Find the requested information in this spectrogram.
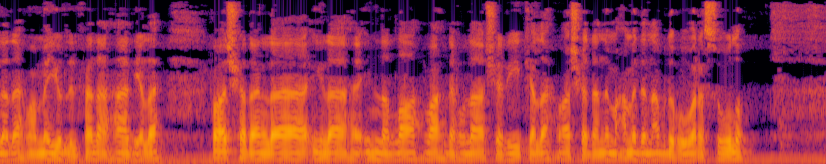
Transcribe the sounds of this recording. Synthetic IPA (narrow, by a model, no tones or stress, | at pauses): lːalahwɐmanjʊd̪ˤlɪlfalaːɦaːd̪ɪjalah | waʔaʃhɐd̪ʊanlaːʔɪlaːɦaʔɪlːɐlˤːɑːhwaħd̪ɐɦʊlaːʃaɾiːkalahwaaʃhɐd̪ʊʔanːɐmʊħamːɐd̪anʕab̚d̪ʊɦʊwɐɾˤɑsuːlʊh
